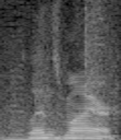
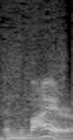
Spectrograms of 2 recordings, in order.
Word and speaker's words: Linsmayer: Linsmayer, yeah. Linsmayer.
